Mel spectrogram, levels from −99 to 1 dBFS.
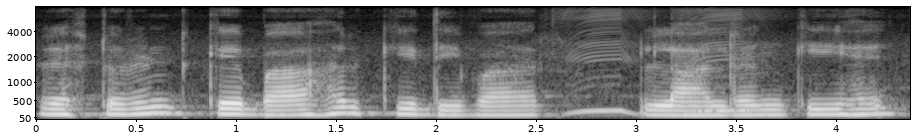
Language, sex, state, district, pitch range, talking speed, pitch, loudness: Hindi, male, Uttar Pradesh, Lucknow, 125-150 Hz, 125 wpm, 135 Hz, -17 LUFS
